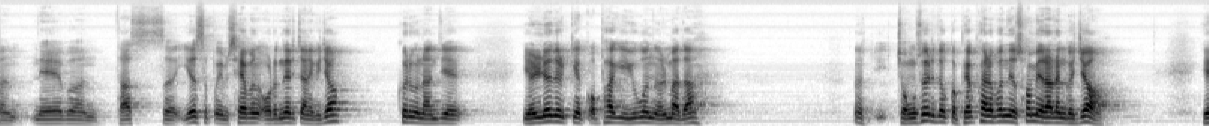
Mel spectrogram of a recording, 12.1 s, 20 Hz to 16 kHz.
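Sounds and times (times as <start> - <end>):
man speaking: 0.0 - 7.3, 8.6 - 11.2
faint electrical mains hum: 0.0 - 12.0.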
